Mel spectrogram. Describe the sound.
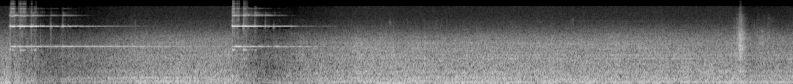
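Doorbell ringing at a house: two bright, high metallic rings, the second about two seconds after the first, over a steady broad hiss that continues to the end.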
